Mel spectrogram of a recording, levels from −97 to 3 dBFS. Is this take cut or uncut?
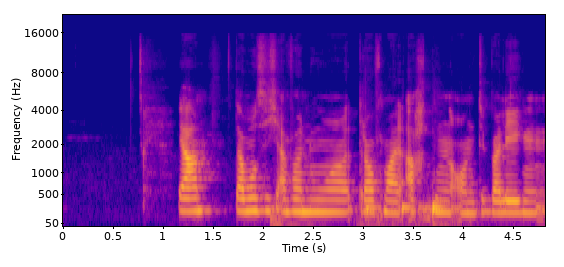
uncut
